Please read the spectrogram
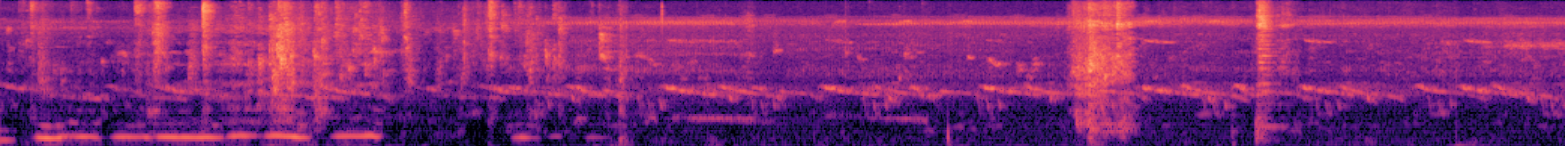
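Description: Faint birdsong: a short falling call repeated about two to three times a second, with a thin steady high tone behind it from about three seconds in and two sharp clicks near the end.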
